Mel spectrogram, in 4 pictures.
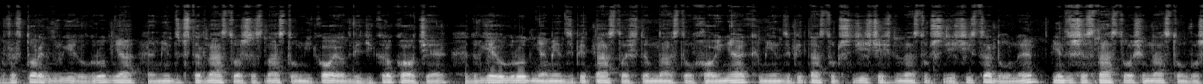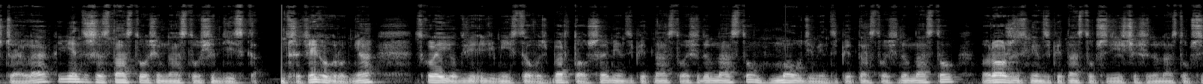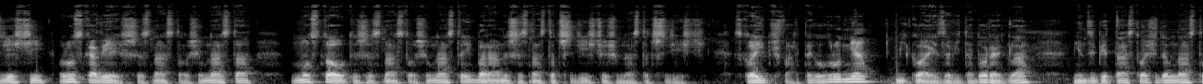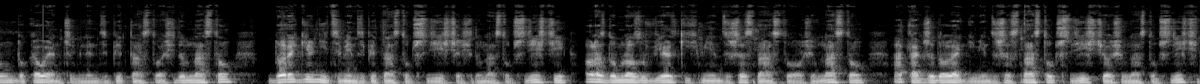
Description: Jak mówi jej wójt – Tomasz Osewski, potrwają w sumie kilka dni.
